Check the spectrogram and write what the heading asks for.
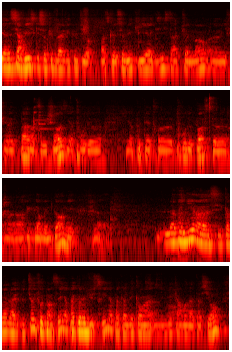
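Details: Adult male speaker; normal voice.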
